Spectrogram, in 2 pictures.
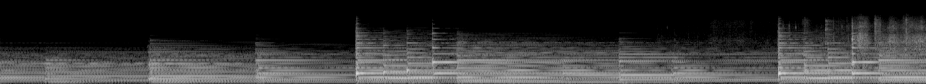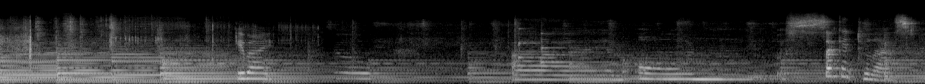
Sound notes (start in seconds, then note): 7.6 sound of dog toes clipping out the door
